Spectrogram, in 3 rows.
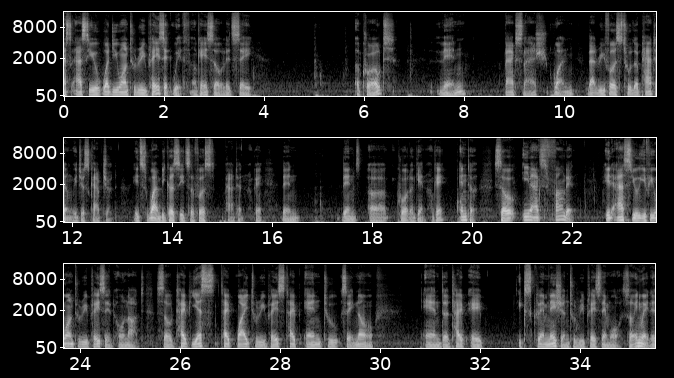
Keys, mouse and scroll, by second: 6.8 ctrl+=, 19.7 Return.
